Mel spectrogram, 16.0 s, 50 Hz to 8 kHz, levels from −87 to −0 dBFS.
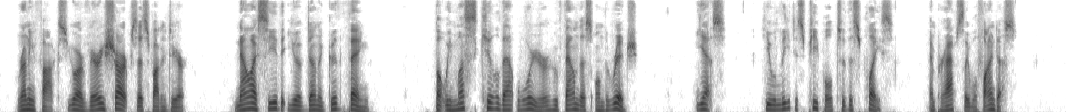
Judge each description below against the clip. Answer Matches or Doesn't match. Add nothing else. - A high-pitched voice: Doesn't match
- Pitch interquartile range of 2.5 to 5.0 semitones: Matches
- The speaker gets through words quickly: Doesn't match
